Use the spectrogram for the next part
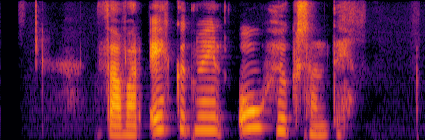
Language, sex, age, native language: Icelandic, female, 30-39, Icelandic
